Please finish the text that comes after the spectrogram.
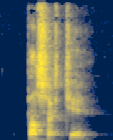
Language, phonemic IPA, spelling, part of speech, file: Dutch, /ˈpɑsərcə/, passertje, noun, Nl-passertje.ogg
- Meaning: diminutive of passer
